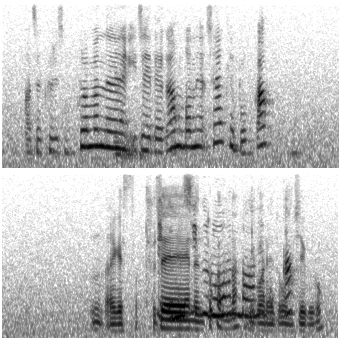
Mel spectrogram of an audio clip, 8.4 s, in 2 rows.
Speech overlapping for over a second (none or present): present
